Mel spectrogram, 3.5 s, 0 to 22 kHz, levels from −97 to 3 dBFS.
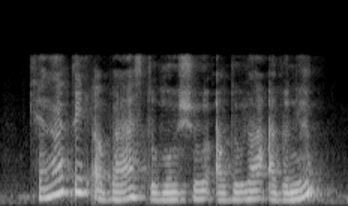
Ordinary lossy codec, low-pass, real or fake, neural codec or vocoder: none; 7.2 kHz; fake; codec, 16 kHz, 4 kbps, FreqCodec, smaller model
